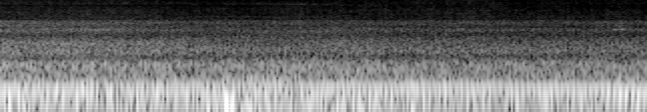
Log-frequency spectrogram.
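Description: Motorcycle engine running steadily at cruising speed, a low even hum under road and traffic noise.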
